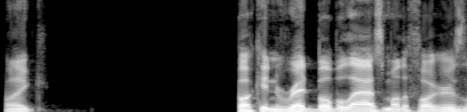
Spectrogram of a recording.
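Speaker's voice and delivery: normal talking voice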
